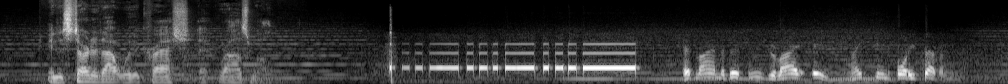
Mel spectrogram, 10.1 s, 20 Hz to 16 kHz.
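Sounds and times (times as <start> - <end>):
music: 0.0 - 10.0
low held tone: 3.9 - 6.4
morse code beeps: 3.9 - 6.4.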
